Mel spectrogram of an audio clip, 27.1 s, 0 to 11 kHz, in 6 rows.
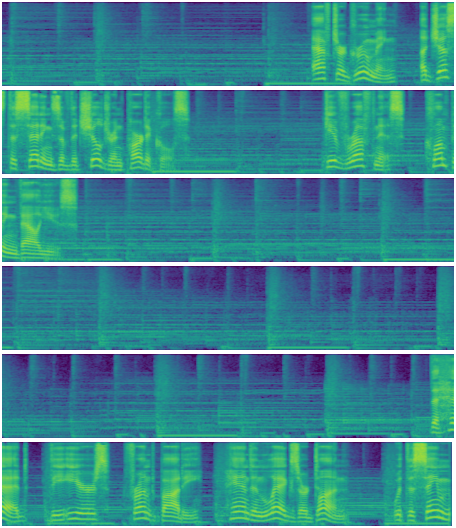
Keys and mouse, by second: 2.0 alt+a, 2.4 ctrl+s, 2.4 click, 3.2 click, 3.2 middle click, 3.2 right click, 3.6 click, 5.9 ctrl+s, 6.0-7.1 middle drag, 10.2-12.6 middle drag, 12.6-16.1 drag, 15.7 z, 16.1 middle click, 16.5 alt+a, 16.8 ctrl+s, 17.2-22.5 drag, 18.2 alt+a, 22.6 middle click, 23.7 middle click, 23.9 ctrl+s, 24.0 alt+a, 24.1 click, 24.5 z, 24.6 middle click, 24.7 z, 25.3 Tab, 25.8-27.1 drag.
